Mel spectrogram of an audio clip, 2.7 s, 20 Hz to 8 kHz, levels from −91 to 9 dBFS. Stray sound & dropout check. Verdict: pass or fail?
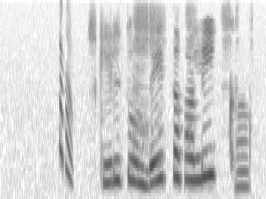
fail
